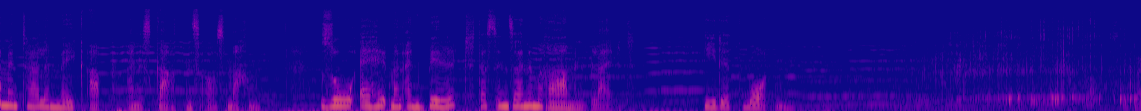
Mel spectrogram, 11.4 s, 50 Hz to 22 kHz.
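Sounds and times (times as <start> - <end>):
speech: 0.0 - 6.4, 7.0 - 8.1
water pouring from a plastic canister into a kettle: 9.1 - 11.3.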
